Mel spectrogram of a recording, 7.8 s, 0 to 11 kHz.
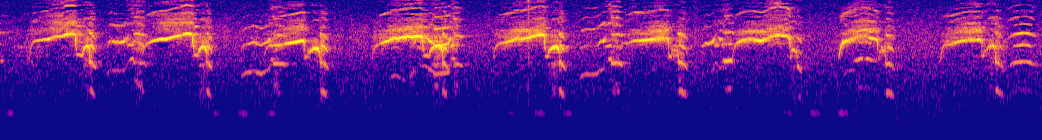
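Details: Common buzzard nest, Tiszalök, Hungary, 2 June 2024, mother feeding two chicks on a live camera; insistent high whistles, each rising and falling, repeated about once per second for eight seconds.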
